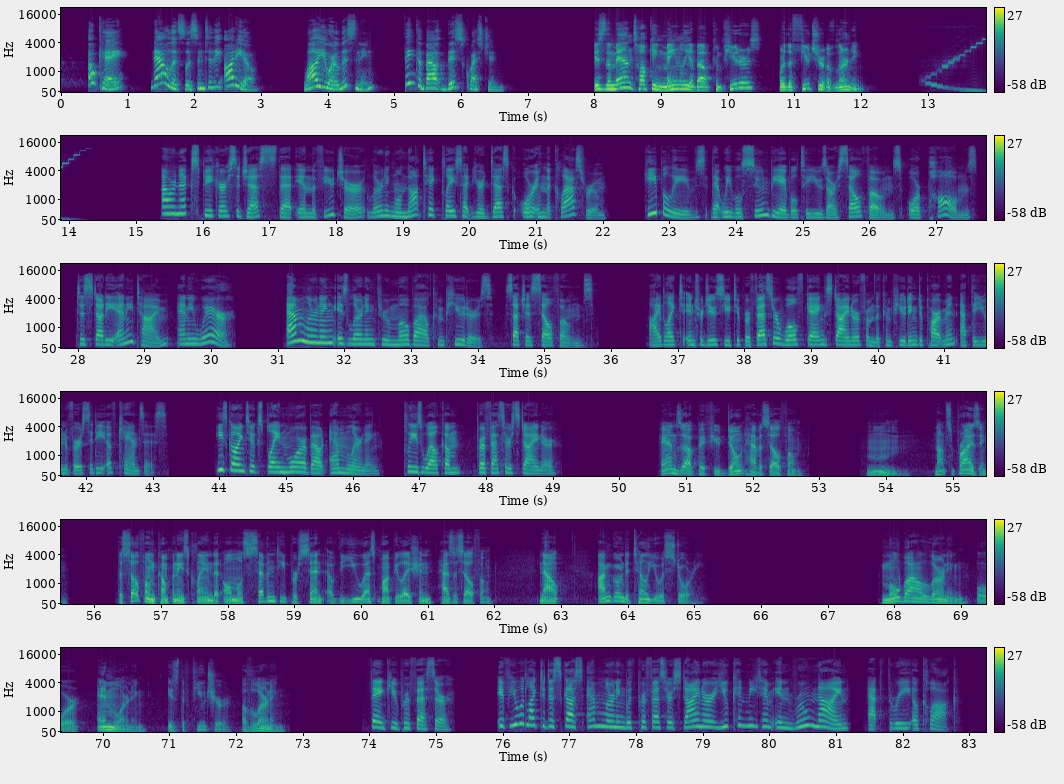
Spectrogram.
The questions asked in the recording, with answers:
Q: Is the man talking mainly about computers or the future of learning?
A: The answer is he is talking mainly about the future of learning.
